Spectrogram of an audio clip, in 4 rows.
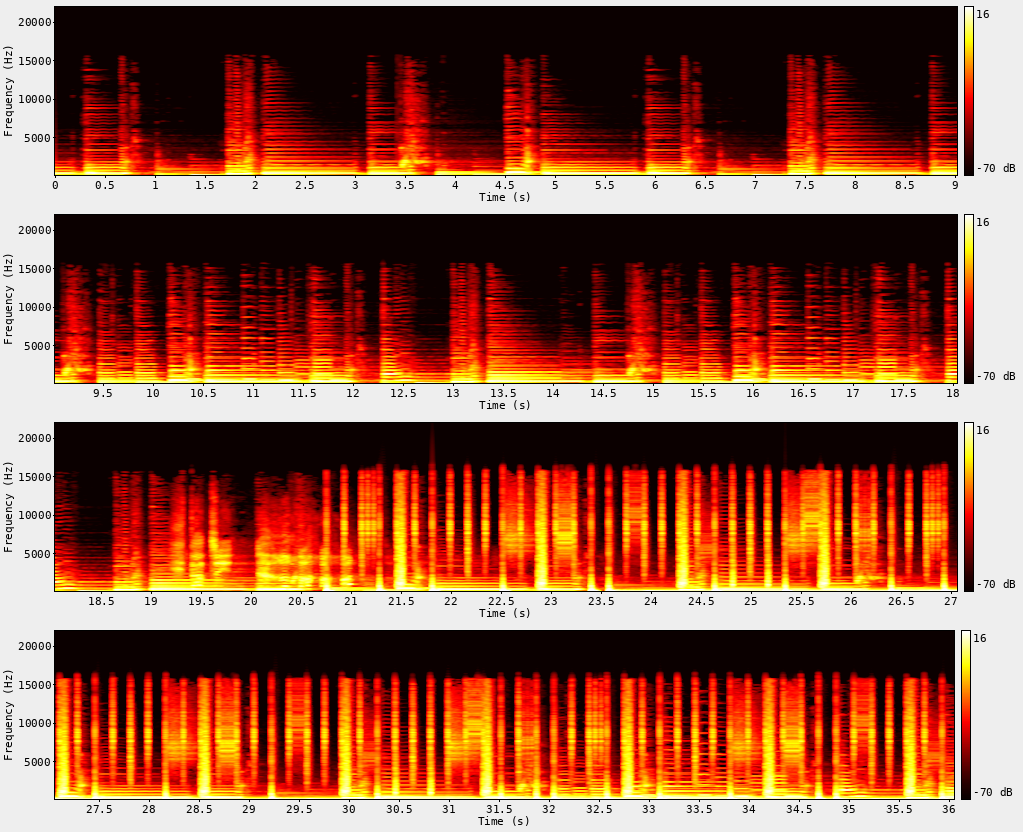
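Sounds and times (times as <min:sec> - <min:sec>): guitar picking looping melody: 0:00.0 - 0:36.0.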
